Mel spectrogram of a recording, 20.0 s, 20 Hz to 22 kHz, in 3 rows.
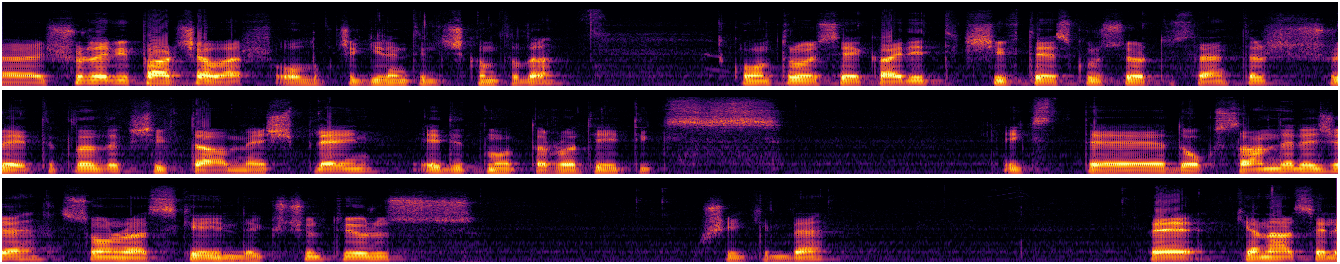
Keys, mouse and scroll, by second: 3.9 ctrl+s, 4.9 shift+s, 7.4 shift+a, 9.0 Tab, 9.5 r, 14.8 s, 17.5-20.0 drag.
